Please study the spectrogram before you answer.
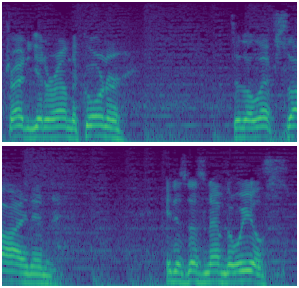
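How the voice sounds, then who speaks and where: Higher-voiced American man calling football, lo-fi mic. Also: flat delivery, a little slow. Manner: radio-style sportscaster calls in short clipped phrases. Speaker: livestreamer doing play-by-play. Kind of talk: live football video game commentary mixed with casual chat to viewers. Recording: dull lo-fi mic with background music. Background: music.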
